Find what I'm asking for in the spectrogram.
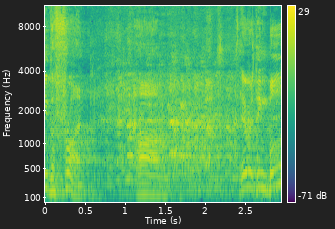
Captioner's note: audience laughing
